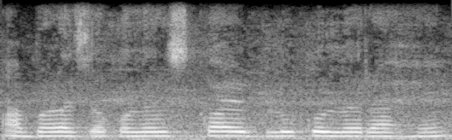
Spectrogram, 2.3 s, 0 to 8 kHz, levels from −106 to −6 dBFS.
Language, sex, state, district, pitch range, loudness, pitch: Marathi, female, Maharashtra, Aurangabad, 230-245 Hz, -14 LUFS, 235 Hz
